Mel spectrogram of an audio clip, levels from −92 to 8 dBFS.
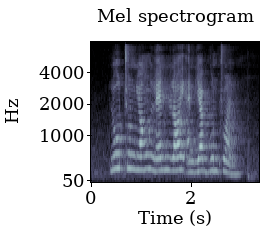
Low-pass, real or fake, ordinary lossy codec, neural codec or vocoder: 7.2 kHz; fake; AAC, 48 kbps; vocoder, 22.05 kHz, 80 mel bands, WaveNeXt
